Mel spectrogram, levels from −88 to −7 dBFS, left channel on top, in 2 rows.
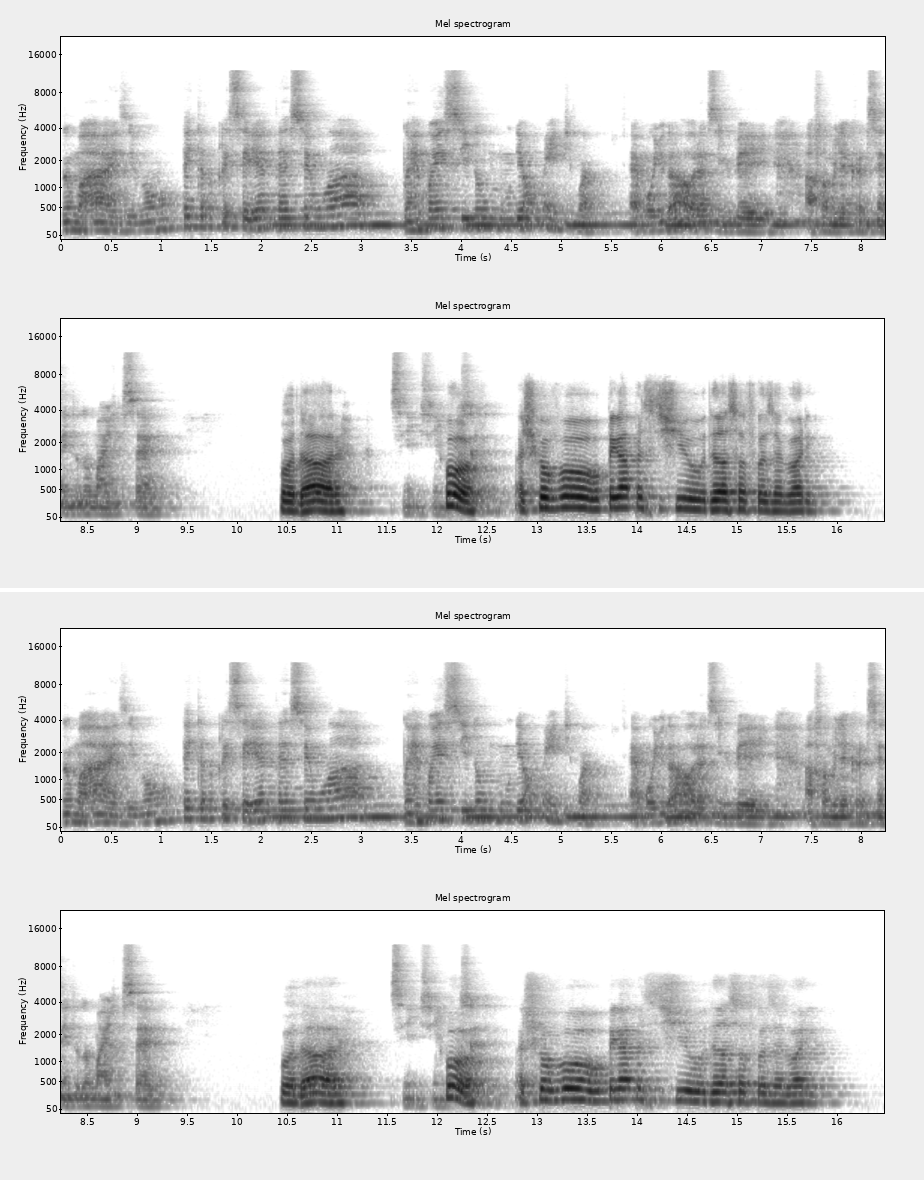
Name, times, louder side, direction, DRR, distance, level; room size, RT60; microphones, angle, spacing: voice 1, 0.0-3.1 3.4-5.3 5.7-9.2 11.5-12.4, equal, 5° right, 0 dB, 1.1 m, -34 dB
sound 1, 2.0-8.9, equal, 60° right, 1.1 m, -38 dB
voice 2, 10.4-11.1 12.1-12.4 12.8-15.8, left 5 dB, 65° left, 10 dB, 0.4 m, -20 dB
9.4 x 3.9 x 3.9 m, 0.76 s
head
